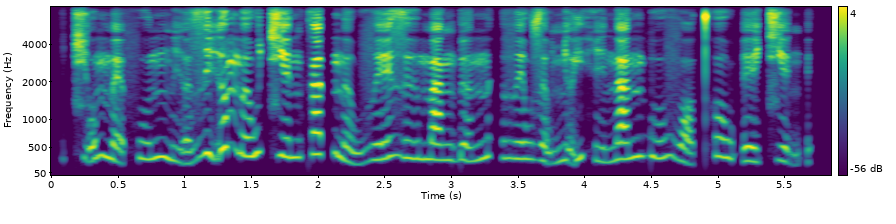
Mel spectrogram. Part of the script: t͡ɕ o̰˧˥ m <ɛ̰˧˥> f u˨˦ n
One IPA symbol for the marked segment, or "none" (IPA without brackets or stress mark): ɛ̰˧˨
